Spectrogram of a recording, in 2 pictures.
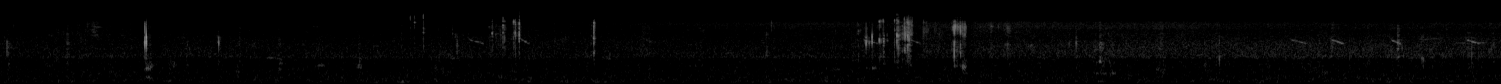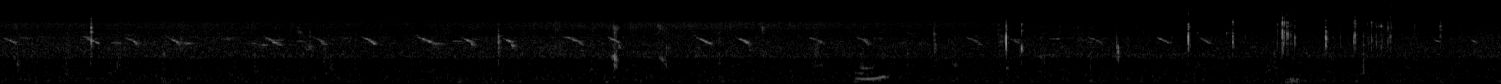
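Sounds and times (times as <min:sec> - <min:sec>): small bird chirping: 0:04.0 - 0:05.4, 0:12.9 - 0:29.9
chewing crunches: 0:04.0 - 0:06.1, 0:08.4 - 0:11.2, 0:24.3 - 0:29.6.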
